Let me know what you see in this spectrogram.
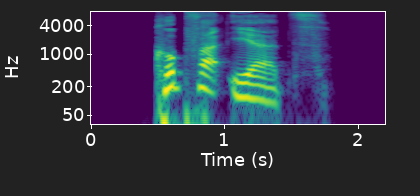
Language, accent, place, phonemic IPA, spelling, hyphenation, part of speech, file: German, Germany, Berlin, /ˈkʊp͡fɐˌʔeːɐ̯t͡s/, Kupfererz, Kup‧fer‧erz, noun, De-Kupfererz.ogg
- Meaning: copper ore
